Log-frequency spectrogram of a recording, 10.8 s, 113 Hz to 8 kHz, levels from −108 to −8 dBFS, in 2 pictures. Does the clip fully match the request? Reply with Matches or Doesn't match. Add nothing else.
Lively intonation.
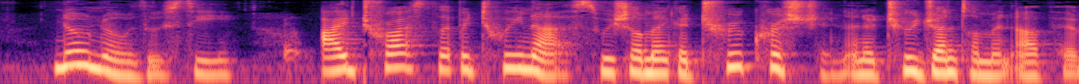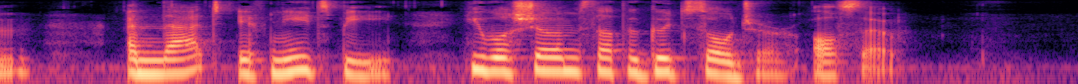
Doesn't match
